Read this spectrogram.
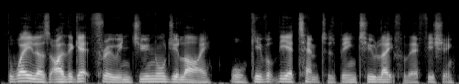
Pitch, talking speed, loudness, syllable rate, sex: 115 Hz, 275 wpm, -18 LUFS, 6.1 syllables/s, male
